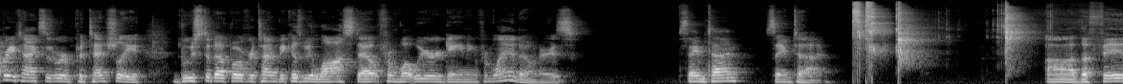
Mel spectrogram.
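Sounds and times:
speech: 0.0 - 5.9, 6.8 - 8.4, 10.4 - 11.2
fizzy drinks cracking open with pop and fizz: 8.6 - 11.2.

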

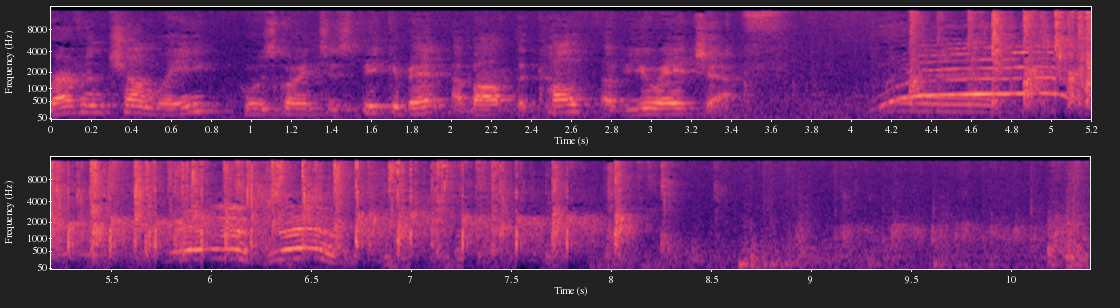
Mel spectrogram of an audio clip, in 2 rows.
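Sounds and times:
speech: 0.0 - 5.5, 6.2 - 7.1
audience applause: 4.2 - 10.3.

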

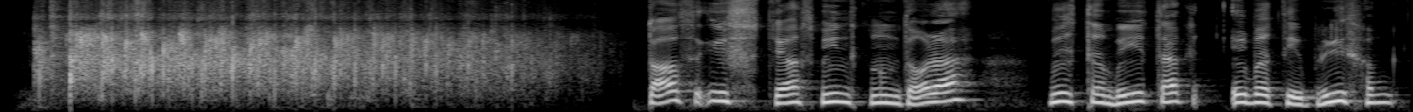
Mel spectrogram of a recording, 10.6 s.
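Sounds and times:
crowd applauding at an award ceremony: 0.0 - 4.7
speech: 4.9 - 10.5.

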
